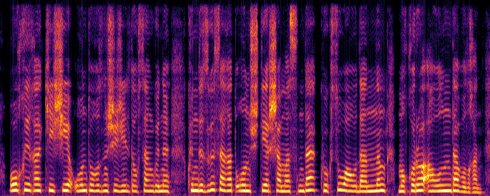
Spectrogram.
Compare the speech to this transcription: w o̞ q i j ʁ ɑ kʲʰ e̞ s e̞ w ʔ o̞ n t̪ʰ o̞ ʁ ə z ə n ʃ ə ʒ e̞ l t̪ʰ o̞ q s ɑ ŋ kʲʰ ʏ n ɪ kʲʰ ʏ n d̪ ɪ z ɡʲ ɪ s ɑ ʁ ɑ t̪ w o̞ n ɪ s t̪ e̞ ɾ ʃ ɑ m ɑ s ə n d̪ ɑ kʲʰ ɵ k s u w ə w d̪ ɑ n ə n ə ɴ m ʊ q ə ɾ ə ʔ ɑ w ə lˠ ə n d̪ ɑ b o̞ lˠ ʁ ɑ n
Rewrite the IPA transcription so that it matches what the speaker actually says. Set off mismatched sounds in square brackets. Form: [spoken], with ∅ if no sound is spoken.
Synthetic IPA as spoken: w o̞ q i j ʁ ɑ kʲʰ e̞ [ʃ] e̞ w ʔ o̞ n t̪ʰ o̞ ʁ ə z ə n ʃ ə ʒ e̞ l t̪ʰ o̞ q s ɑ ŋ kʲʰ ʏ n ɪ kʲʰ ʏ n d̪ ɪ z ɡʲ ɪ s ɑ ʁ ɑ t̪ w o̞ n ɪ [ʃ] t̪ e̞ ɾ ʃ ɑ m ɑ s ə n d̪ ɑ kʲʰ ɵ k s u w [ɑ] w d̪ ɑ n ə n ə ɴ m ʊ q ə ɾ ə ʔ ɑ w ə lˠ ə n d̪ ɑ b o̞ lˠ ʁ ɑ n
